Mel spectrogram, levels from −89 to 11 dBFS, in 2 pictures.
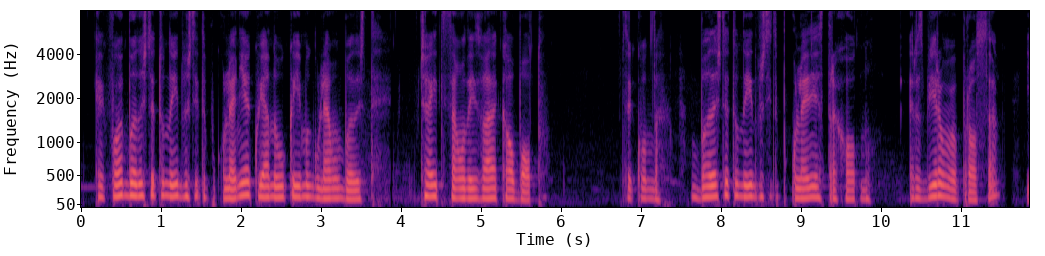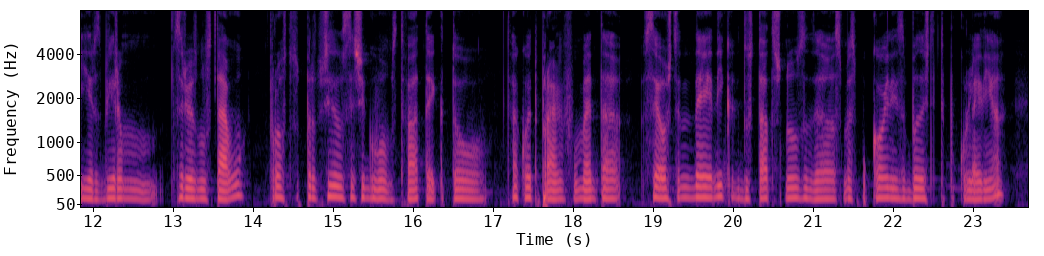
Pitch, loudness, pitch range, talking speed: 145 Hz, -30 LUFS, 135-165 Hz, 140 wpm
